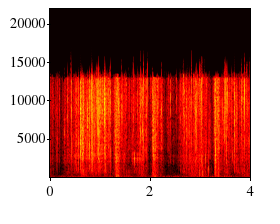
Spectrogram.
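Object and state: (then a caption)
Fishbowl-bead slime being pressed. Yellow fishbowl-bead slime is folded and pressed between fingers, giving off dense, bright crinkling and crackling with a brief, crunchy pop. The sound sits almost entirely in the high range with no low end, swelling and fading in uneven bursts.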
